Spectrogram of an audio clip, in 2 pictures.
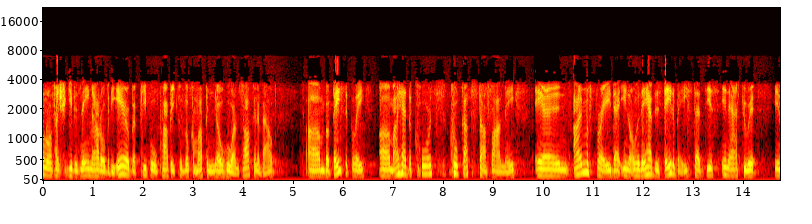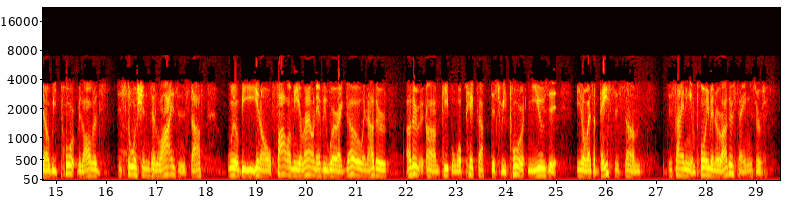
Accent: United States; now in Montreal, Canada; I'm an American up here in Montreal.

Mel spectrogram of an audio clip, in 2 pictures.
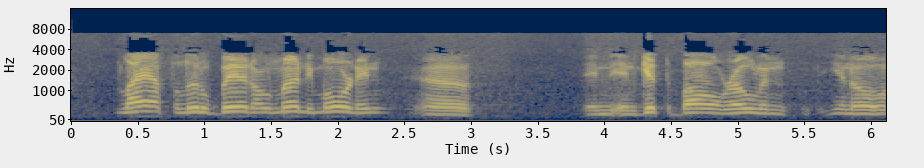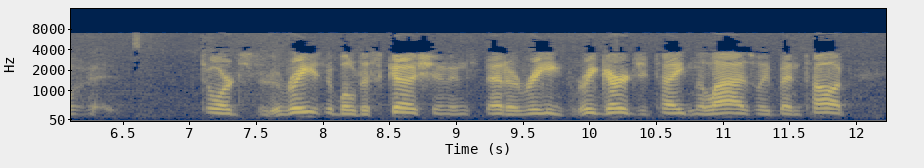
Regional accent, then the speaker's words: Memphis, Tennessee, United States; You know, I grew up there in Memphis back when they shot Martin Luther King in 68

